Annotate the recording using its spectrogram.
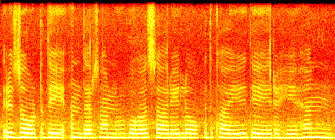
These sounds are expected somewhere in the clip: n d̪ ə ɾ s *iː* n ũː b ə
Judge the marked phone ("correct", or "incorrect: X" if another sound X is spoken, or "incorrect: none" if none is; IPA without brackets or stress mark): incorrect: aː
